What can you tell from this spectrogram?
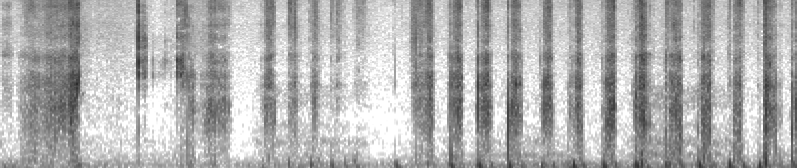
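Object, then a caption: Small aluminium screw-top tin. A small, hollow, round silver aluminium tin with a screw lid is held in both hands while fingertips twist and rub the lid against the body. It gives a broad, rasping scrape, then a quick series of short, bright scratches. About fifteen separate strokes can be picked out, coming at an uneven pace.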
